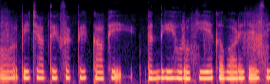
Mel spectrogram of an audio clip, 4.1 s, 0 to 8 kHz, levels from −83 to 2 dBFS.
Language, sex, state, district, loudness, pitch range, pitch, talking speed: Hindi, female, Maharashtra, Mumbai Suburban, -14 LUFS, 220-235 Hz, 230 Hz, 190 wpm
